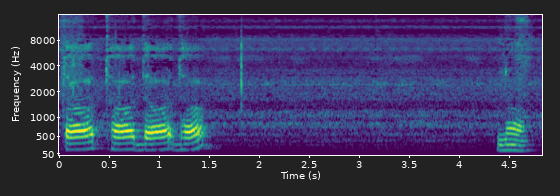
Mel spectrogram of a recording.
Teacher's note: दंत्य होता है आपका जो दांतों पर जीभ लगाने से बोला जाता है। त वर्ग जो आपका दंत होता है, त, थ, द, ध, न।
